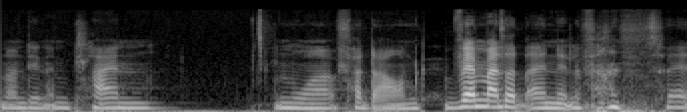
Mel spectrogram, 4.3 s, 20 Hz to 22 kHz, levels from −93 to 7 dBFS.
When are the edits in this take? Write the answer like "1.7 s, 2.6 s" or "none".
1.7 s, 2.6 s, 3.1 s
